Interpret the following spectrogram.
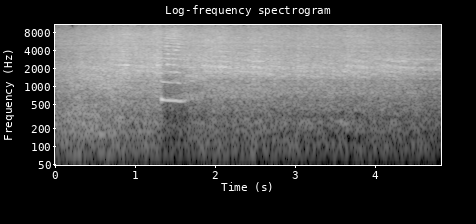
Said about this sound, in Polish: Jak państwo słyszycie, jesteśmy tuż przy linii kolejowej biegnącej z Poznania do Berlina.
